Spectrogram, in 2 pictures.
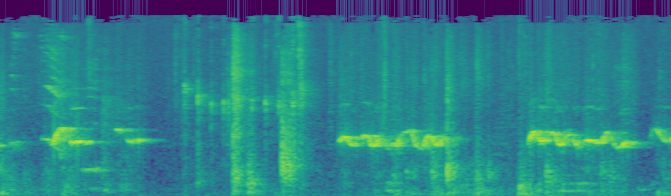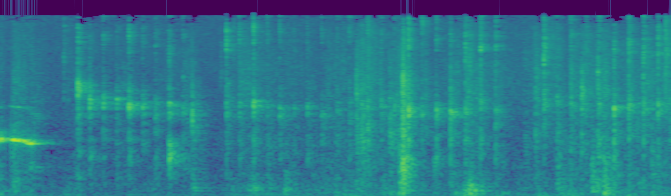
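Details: Vizsla puppies, Sejla, indoors, giving high, thin whining whimpers in wavering drawn-out bursts about a second long, several in a row, then quieter fading whines, with thumps and handling noises between.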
